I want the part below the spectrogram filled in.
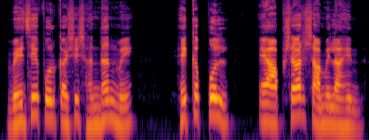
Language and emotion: Sindhi, neutral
